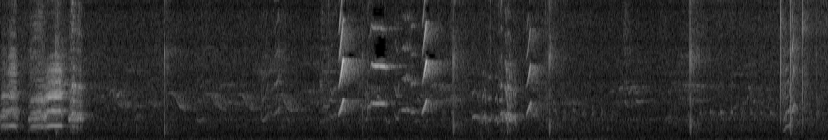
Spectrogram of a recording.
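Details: Rainbow lorikeets visiting a backyard in Australia give harsh, screechy shrieks in scattered bursts, several short rasping notes over about six seconds, with a few sharp clicks and quiet gaps between; they call while eating.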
